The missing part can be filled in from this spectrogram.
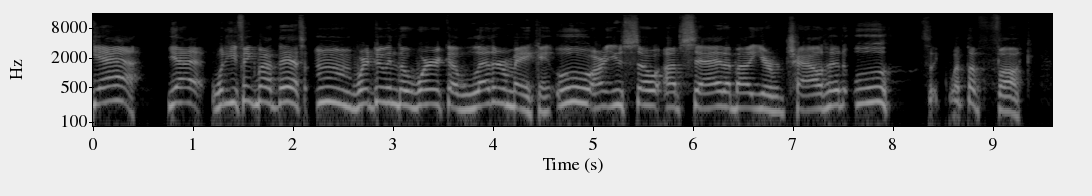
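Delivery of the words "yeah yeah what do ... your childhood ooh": put-on jeering, needling taunting voice. Imagining the rebelling townspeople insulting the duke: imitating mocking townspeople. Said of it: "I'm just imagining just this town be like".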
